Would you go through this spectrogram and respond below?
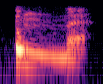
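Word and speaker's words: Thumma (ثُمَّ): Next we have the sequential then, which is pronounced Thumma. Listen very carefully. Thu with a Dhamma, followed by a Meem with a Shedda Fatha, gives us the sound Thumma.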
